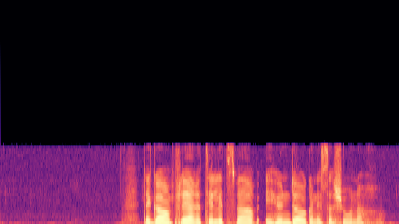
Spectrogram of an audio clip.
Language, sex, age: Norwegian, female, 33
